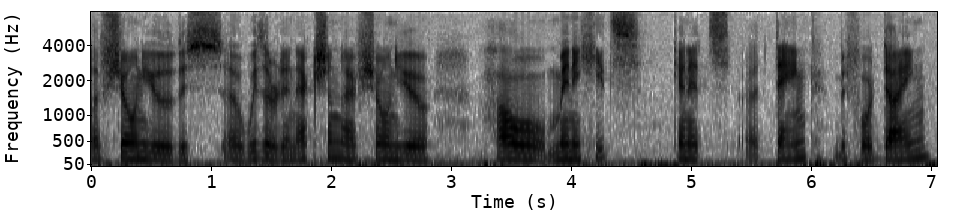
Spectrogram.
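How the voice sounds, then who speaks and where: In a Russian accent, a man with a fairly high pitch and a bright, sharp tone speaks fairly slowly with monotone, flat intonation. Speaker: gamer selling a game character. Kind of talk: gameplay commentary. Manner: hesitant, many fillers.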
